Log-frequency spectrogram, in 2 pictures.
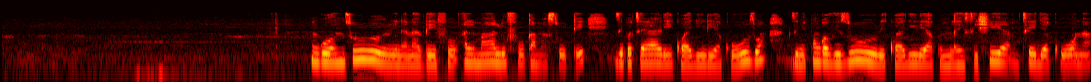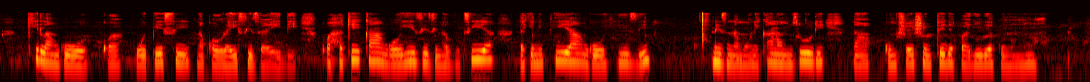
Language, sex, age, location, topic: Swahili, female, 18-24, Dar es Salaam, finance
